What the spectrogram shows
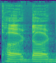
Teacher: तो आपकी जीभ मूर्धा में लगेगी जाके। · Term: मुरधन्य व्यंजन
